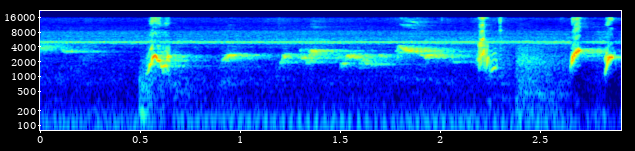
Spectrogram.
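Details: Red-whiskered bulbul, a competition bird, singing its master song: a loud opening note, then smooth warbled phrases stepping upward, closing with three sharp, bright notes.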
